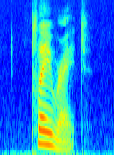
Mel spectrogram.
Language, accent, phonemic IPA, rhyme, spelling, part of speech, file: English, US, /ˈpleɪˌɹaɪt/, -eɪɹaɪt, playwright, noun, En-us-playwright.ogg
- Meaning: A writer and creator of theatrical plays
